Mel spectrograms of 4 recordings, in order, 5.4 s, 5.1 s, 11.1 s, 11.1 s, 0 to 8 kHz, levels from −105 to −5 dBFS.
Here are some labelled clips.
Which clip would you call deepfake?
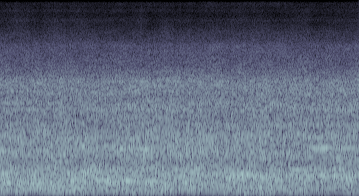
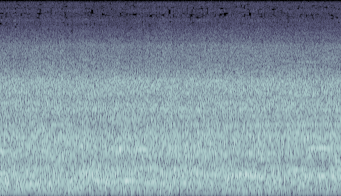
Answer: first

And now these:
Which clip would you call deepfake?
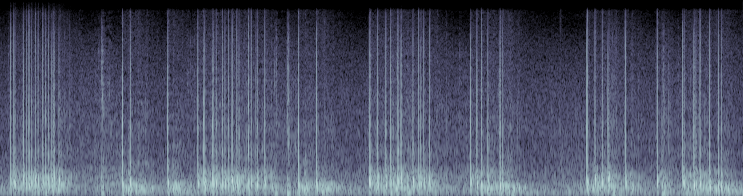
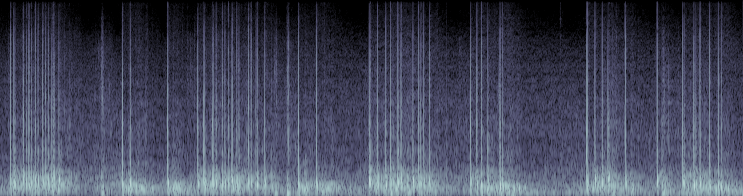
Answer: second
